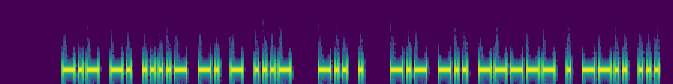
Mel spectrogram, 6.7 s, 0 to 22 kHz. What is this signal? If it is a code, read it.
Morse code, heard as a keyed tone, about 30 wpm, 700 Hz. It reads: KN4NTV DE KD0EZS
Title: USA Callsign DE Callsign 30wpm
